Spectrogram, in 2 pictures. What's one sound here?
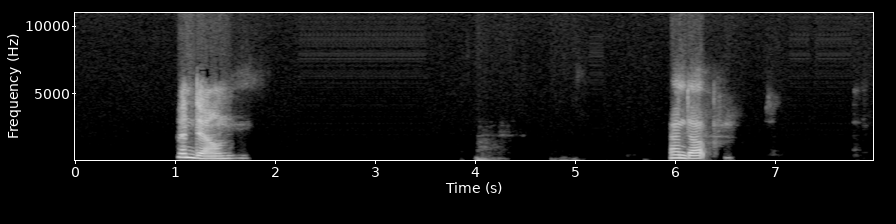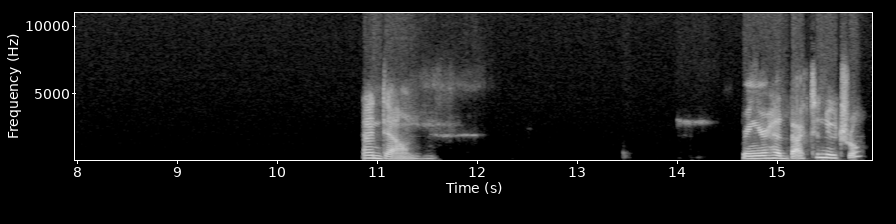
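A woman speaks calmly in short phrases, with long pauses between them.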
